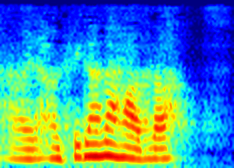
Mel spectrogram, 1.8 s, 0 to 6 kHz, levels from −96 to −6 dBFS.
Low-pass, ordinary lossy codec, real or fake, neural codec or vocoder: 5.4 kHz; MP3, 24 kbps; fake; codec, 16 kHz, about 1 kbps, DyCAST, with the encoder's durations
